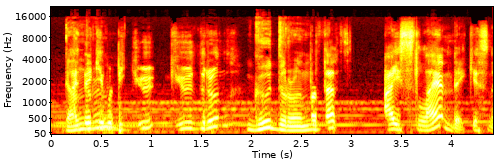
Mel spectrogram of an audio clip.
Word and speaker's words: Gudrun: It's pretty close, but I think the D is like a TH kind of. Guthrun?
